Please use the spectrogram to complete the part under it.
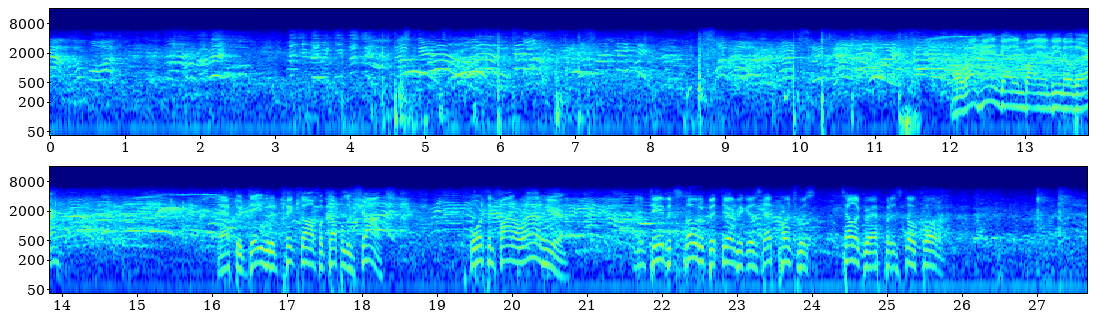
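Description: A crowd cheers and shouts in a large arena.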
